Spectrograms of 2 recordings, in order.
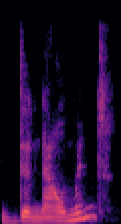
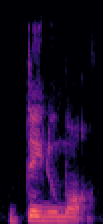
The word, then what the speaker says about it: denouement: And that leads to the denouement. This word has way too many vowels in it, and it looks like denouement, but it is a French word and it's pronounced denouement.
